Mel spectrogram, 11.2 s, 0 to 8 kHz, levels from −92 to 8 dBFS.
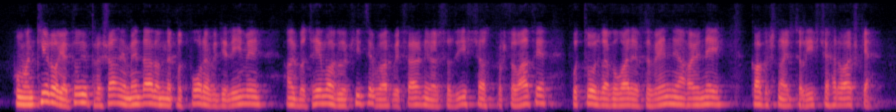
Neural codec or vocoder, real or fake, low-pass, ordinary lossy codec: codec, 16 kHz, 1.1 kbps, Voila-Tokenizer; fake; none; none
